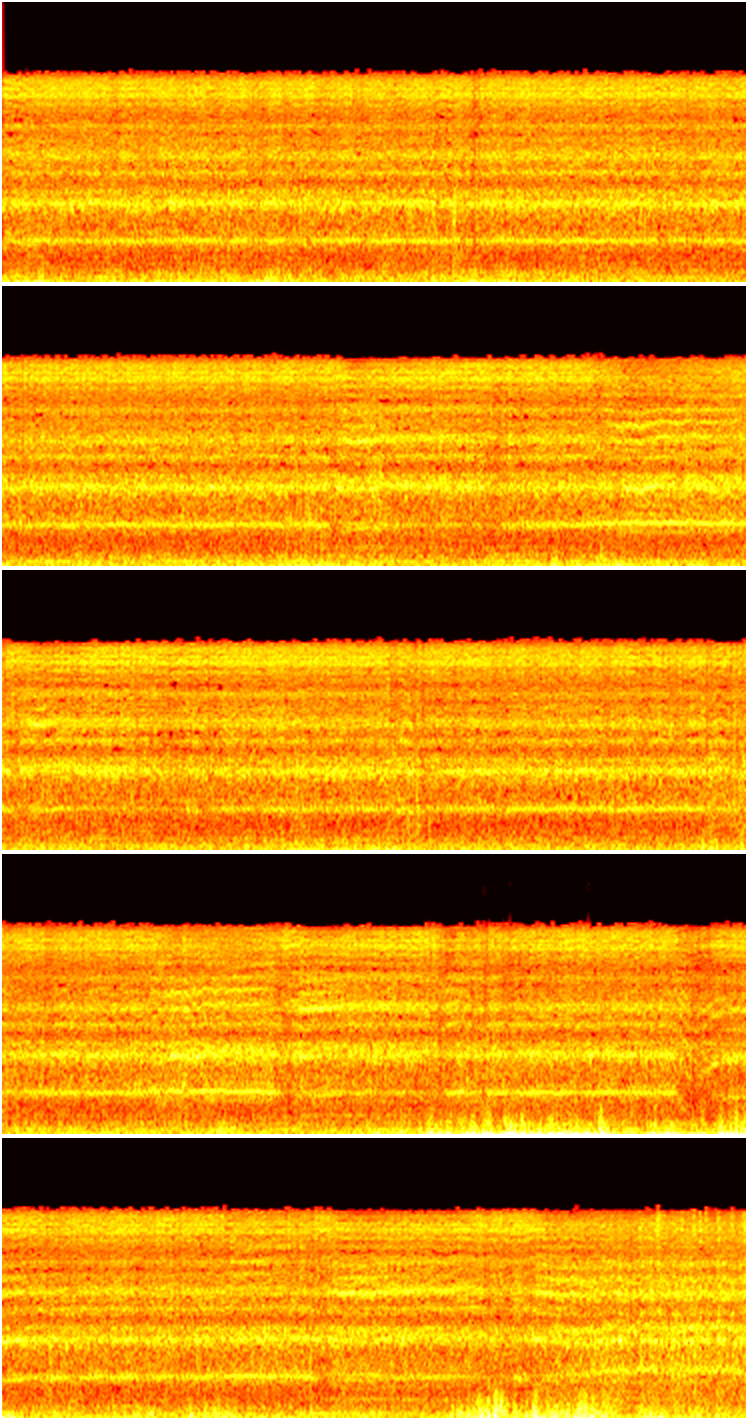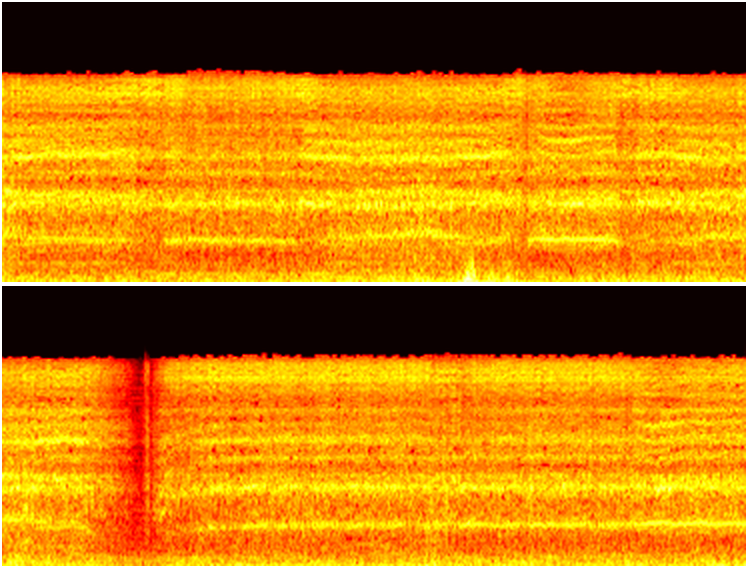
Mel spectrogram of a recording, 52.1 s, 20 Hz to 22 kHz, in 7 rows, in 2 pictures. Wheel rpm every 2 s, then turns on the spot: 160, 160, 160, 160, 160, 160, 160, 160, 160, 160, 160, 160, 160, 160, 150, 160, 160, 160, 160, 160, 160, 160, 120, 140, 160, 160.
none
